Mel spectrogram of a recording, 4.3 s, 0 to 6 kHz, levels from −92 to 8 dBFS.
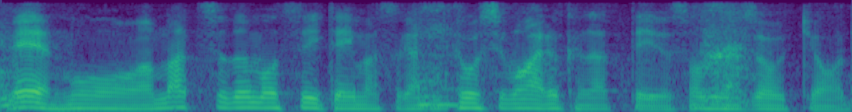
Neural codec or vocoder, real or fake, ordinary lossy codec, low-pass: codec, 16 kHz, 1.1 kbps, Voila-Tokenizer; fake; none; 5.4 kHz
